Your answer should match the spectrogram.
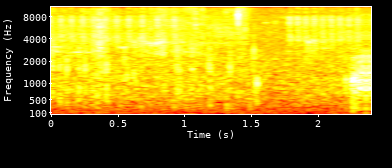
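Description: Quiet forest ambience with a few faint clicks and light rustles, the loudest clicks about a second and a half in.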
